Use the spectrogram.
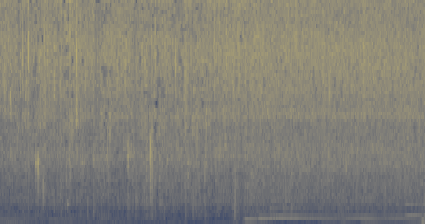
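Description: Chopped spinach (palak) sizzling in a pan with onions as Kerala-style meals are cooked, a steady close frying hiss with light crackle and faint stirring, no talk.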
